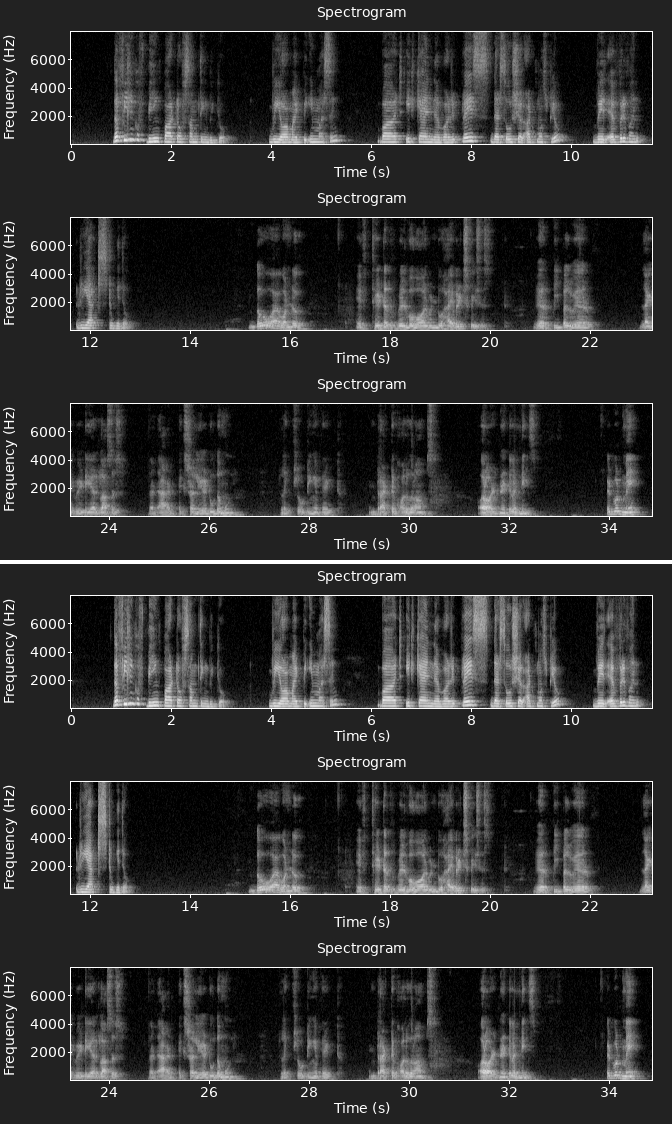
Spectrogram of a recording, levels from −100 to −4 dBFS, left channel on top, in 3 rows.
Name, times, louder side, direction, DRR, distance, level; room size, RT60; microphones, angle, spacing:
voice 1, 0.8-3.1 4.0-5.3 6.1-9.8 10.4-11.4 11.7-12.8, right 3 dB, 60° right, 0.9 m, -24 dB
voice 2, 15.2-16.3 17.3-20.0 20.9-22.1 23.0-24.2 24.8-26.6 27.4-28.5 29.2-30.6 31.4-32.5 34.0-34.6, right 1 dB, 25° right, 2.2 m, -31 dB
11.5 x 5.8 x 6.8 m
head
